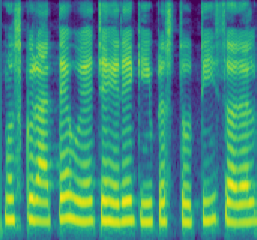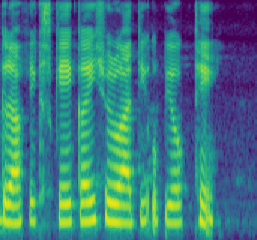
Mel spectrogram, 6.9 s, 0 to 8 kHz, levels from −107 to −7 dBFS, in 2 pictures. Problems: constant background noise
